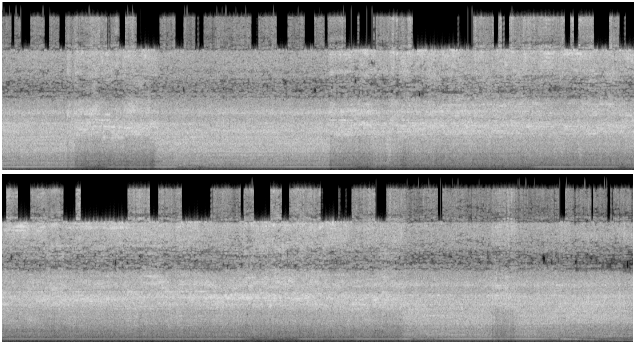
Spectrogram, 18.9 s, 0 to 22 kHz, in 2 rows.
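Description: An angle grinder cuts the plastic rear fairing of a 1996 Honda CBR900RR motorcycle, a loud, continuous close-up whine and rasp that holds steady for the whole stretch before its pitch drops as it spins down.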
